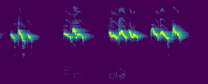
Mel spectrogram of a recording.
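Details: Cage-kept Puteh Raja bulbul, fed fruit juice, one mealworm and a life-force drink, repeats four rich, wavering phrases about a second apart. The notes are bubbly and slurred, with nothing else audible.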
